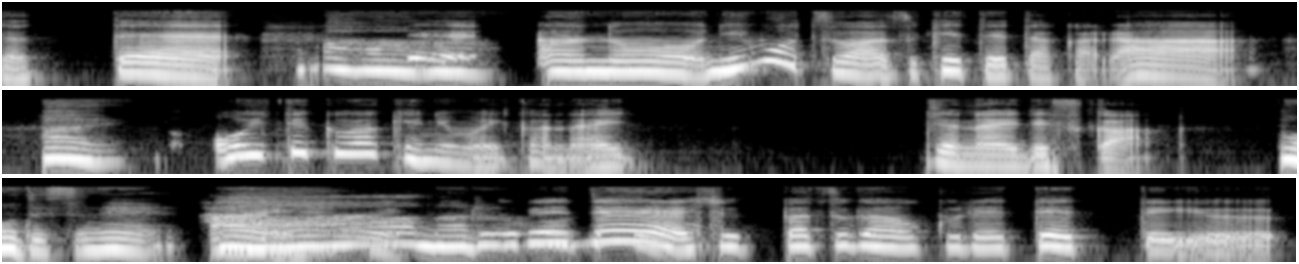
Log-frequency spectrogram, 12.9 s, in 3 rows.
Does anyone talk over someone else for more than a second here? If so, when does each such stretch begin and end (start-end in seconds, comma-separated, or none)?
9.3-10.9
